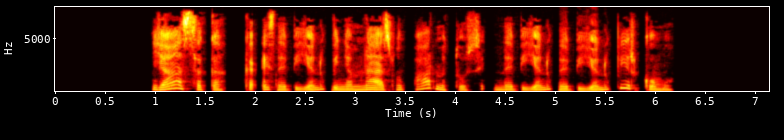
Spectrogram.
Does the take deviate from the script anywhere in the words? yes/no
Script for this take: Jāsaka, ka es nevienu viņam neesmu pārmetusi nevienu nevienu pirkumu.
no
